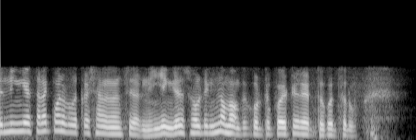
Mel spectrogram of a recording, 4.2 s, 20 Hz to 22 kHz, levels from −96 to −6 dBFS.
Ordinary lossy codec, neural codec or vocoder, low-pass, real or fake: none; codec, 16 kHz in and 24 kHz out, 0.8 kbps, FocalCodec, streaming, 65536 codes; 3.6 kHz; fake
